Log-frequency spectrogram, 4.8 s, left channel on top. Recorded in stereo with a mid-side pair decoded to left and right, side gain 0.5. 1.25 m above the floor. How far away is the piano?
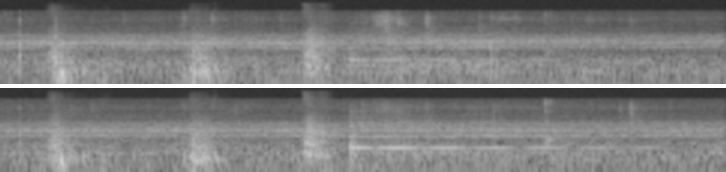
About 1.1 m.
